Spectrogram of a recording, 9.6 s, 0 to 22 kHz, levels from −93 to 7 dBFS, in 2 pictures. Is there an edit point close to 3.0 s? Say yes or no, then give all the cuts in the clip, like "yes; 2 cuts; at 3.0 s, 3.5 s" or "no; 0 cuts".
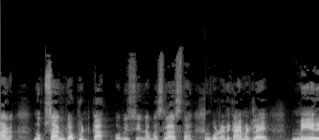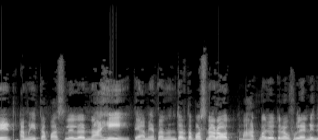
yes; 2 cuts; at 3.0 s, 8.5 s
